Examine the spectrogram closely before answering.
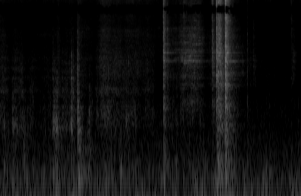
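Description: Handling sounds at a small wood fire: scattered light clicks and knocks, a sharp click just after three seconds, then a louder short metal clatter and scrape around four and a half seconds as a grill grate is set onto a steel fire pit.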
